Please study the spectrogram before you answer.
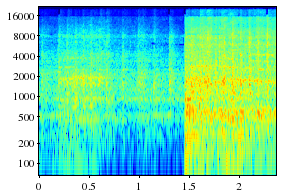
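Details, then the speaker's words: Flood-damaged electric tricycle with water above the wheels: rear wheel spinning free gives loud rough rattle and uneven knocking; motor normal unloaded, rusty bearing found, differential or internal gear noise suspected. "现在这个轮子空转呢，很明显这个噪音和异响都很大。"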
